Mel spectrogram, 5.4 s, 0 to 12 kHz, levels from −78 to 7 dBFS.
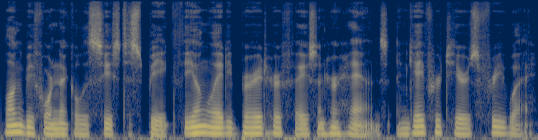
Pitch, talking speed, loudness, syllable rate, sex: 100 Hz, 235 wpm, -20 LUFS, 5.4 syllables/s, male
